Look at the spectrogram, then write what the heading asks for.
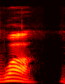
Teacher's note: दांतों का और ओंठों का दोनों का प्रयोग होगा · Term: दंतोष्ठ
